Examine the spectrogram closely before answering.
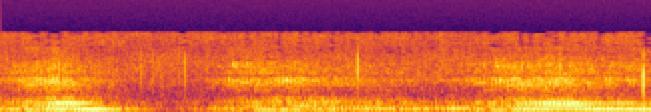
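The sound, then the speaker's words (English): A car motor running at a steady, low, continuous hum, with slight swells in level but no strong revving. “Now, I'll just step inside here and see how the motor sounds.”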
